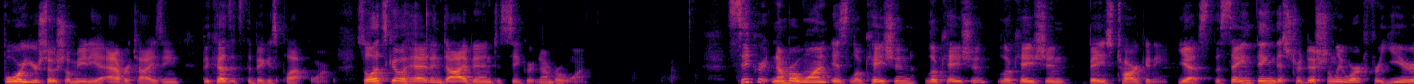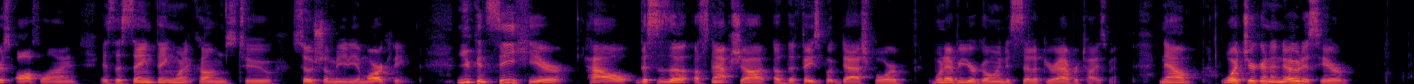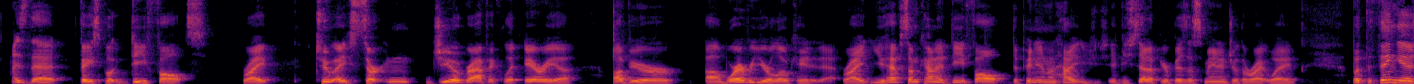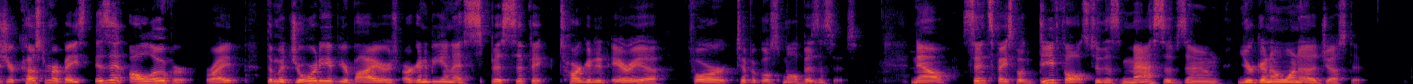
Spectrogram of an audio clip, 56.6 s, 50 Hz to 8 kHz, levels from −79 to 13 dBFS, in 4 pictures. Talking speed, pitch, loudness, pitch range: 170 wpm, 125 Hz, -23 LUFS, 115-155 Hz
